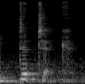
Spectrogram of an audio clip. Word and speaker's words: diptych: It was originally a diptych. Don't laugh. Get your mind out of the gutter. That's how you say it.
